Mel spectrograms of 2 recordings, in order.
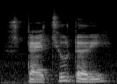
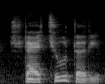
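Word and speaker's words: statutory: स्टचटरी देखिए इसको कैसे प्रोनाउंस करते हैं। स्टरी इसको टू प्रोनाउंस नहीं करते हैं। इसको चू प्रोनाउंस करते हैं। स्टचटरी रिक्वायरमेंट्स।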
